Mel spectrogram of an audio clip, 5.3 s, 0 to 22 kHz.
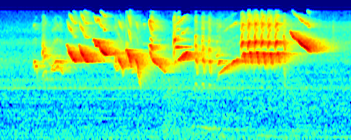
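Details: Pet hybrid finch from a yellow-eyed canary and Timbrado cross, hatched November 2012, delivering a lively high song of descending whistled slurs, quick buzzy rattles and rolling trills, with no other sounds.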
